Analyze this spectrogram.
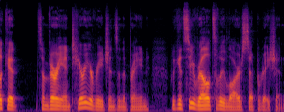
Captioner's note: none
